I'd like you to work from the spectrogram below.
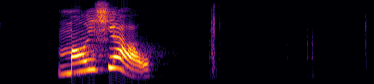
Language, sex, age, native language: Icelandic, male, 8, Icelandic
